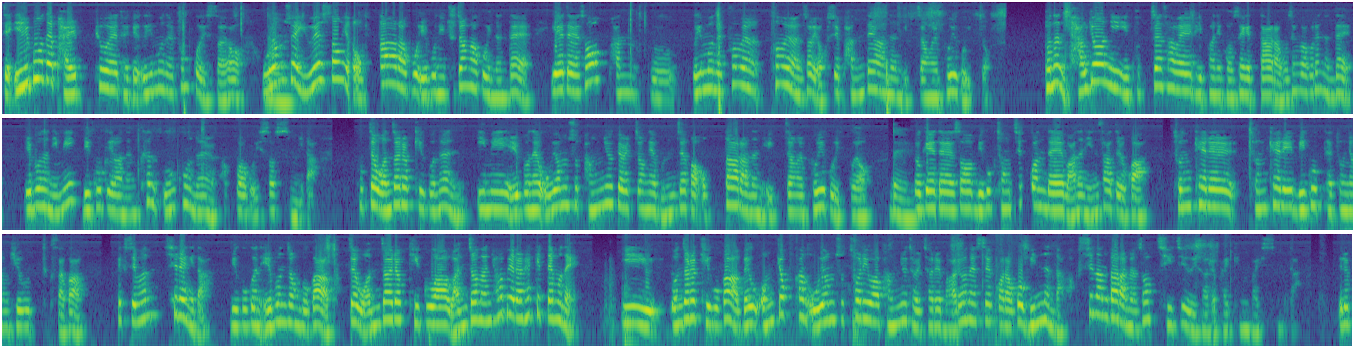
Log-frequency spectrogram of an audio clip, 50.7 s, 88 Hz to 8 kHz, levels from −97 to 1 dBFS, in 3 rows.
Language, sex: Korean, female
